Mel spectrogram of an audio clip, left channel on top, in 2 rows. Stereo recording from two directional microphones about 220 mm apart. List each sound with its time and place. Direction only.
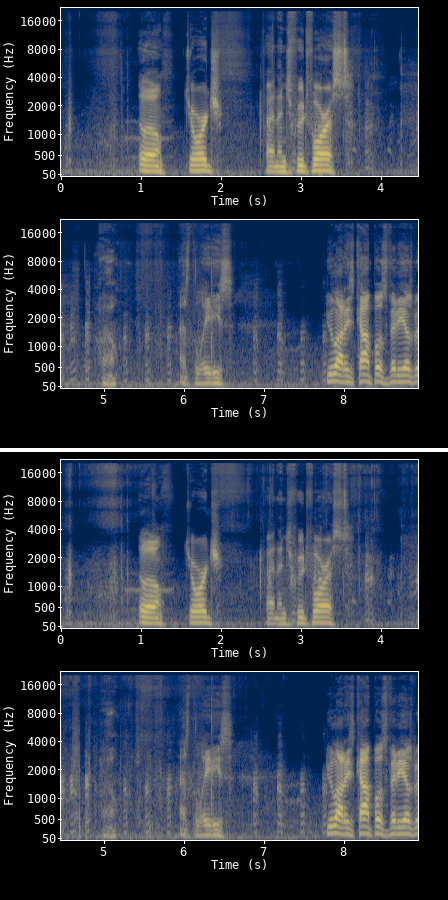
0.9 s speech: 25° left (ahead or behind); by 3.7 s 40° left (ahead or behind)
5.9 s speech: 15° left (ahead or behind)
7.8 s speech: 15° left (ahead or behind)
